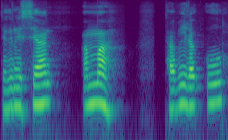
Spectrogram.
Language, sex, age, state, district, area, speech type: Manipuri, male, 45-60, Manipur, Kangpokpi, urban, read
